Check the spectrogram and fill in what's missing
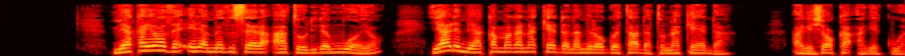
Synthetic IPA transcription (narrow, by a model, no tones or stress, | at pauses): meakajɔðɛʔeɾeamɛðusɛɾaʔatoɾiɾɛmwɔjɔ | jaːɾemeakamaɣanakɛːdanameɾɔɡɔɛtaːdatonakɛːda | aɣeɕ̬ɔːkaʔaɣekua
